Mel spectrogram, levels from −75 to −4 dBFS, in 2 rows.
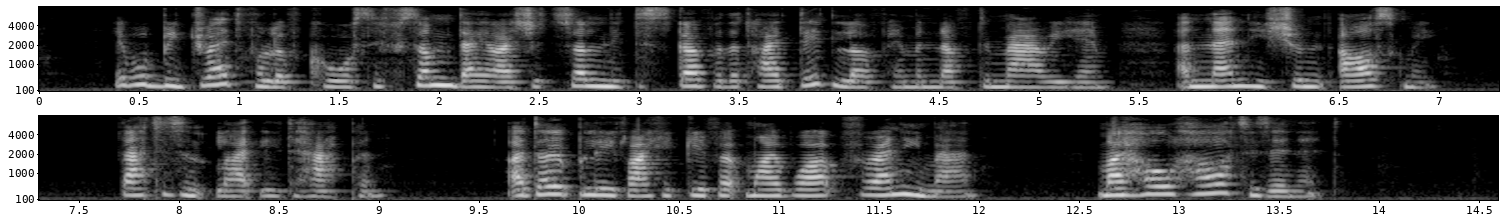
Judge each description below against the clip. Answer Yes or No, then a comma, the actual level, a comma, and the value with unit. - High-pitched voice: Yes, high, 215 Hz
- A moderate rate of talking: No, fast, 210 wpm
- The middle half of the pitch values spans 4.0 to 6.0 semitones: No, average, 2.7 semitones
